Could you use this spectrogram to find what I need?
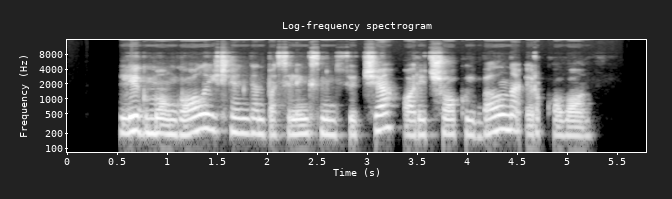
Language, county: Lithuanian, Šiauliai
